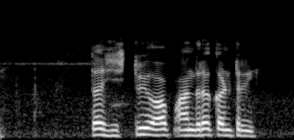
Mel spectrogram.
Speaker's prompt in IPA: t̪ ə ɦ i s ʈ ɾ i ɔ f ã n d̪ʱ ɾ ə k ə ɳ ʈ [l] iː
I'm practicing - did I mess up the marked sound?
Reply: yes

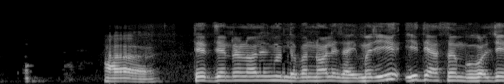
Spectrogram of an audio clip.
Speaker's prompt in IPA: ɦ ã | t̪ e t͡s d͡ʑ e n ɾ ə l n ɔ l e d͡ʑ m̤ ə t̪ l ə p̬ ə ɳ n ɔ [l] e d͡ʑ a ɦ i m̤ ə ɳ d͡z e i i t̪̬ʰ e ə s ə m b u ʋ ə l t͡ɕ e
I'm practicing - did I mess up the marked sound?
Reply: no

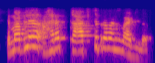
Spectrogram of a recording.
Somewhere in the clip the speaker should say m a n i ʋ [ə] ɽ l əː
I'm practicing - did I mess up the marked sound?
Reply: yes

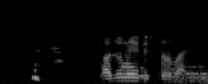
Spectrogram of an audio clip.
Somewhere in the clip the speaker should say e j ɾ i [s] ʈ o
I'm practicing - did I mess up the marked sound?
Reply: no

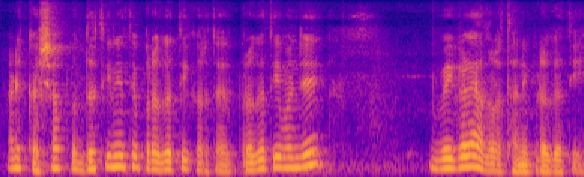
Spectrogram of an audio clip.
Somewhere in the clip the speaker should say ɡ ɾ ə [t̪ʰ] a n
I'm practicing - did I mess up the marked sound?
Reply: no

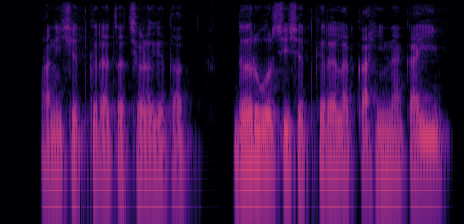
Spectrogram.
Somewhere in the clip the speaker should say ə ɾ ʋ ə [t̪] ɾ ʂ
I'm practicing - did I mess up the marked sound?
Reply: yes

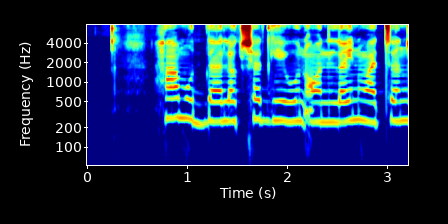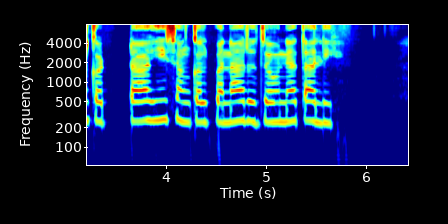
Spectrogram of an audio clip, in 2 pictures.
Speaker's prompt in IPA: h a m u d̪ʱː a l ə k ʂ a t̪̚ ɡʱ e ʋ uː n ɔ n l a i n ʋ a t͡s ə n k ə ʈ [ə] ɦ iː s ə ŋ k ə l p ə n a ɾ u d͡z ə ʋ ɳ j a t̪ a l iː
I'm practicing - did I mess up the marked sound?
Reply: yes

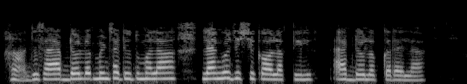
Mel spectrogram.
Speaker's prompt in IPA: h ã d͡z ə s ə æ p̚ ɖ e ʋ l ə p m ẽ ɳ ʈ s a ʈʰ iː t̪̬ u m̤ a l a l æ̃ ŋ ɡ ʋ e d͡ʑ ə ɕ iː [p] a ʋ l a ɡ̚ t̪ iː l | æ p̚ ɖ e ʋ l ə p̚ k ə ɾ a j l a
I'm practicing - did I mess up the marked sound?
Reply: yes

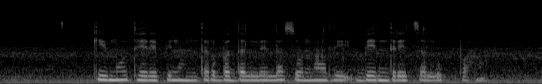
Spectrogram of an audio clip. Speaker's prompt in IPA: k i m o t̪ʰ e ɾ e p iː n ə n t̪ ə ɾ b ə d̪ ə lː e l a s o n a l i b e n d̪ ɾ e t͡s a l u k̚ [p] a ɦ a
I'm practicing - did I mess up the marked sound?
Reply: no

